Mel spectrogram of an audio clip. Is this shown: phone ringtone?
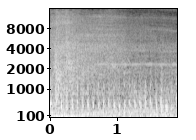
no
